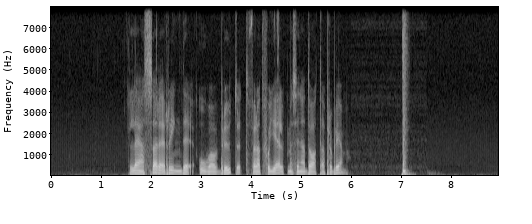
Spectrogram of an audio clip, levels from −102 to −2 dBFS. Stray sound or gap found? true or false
true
